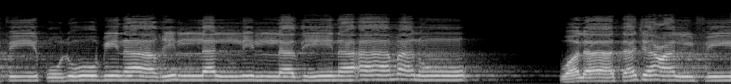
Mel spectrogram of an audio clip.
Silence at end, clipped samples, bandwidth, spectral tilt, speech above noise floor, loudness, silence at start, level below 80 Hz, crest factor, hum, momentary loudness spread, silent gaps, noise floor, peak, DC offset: 0 s; under 0.1%; 11 kHz; -4.5 dB/octave; 34 dB; -17 LUFS; 0 s; -66 dBFS; 14 dB; none; 5 LU; none; -51 dBFS; -4 dBFS; under 0.1%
